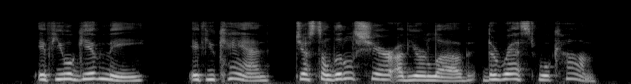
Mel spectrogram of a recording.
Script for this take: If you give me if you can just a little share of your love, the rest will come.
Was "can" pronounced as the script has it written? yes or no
yes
